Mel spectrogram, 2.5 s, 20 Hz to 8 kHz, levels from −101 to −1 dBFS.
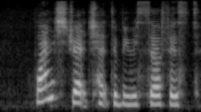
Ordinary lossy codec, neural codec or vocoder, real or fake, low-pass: none; codec, 16 kHz, 8 kbps, FreqCodec, smaller model; fake; none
